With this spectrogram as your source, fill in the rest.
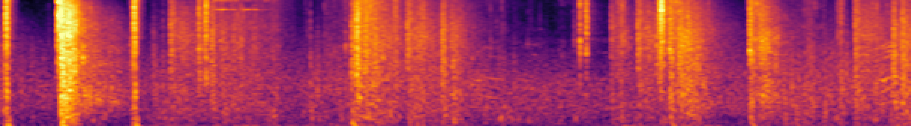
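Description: A pistol's metal action clicks and clacks during reloading.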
